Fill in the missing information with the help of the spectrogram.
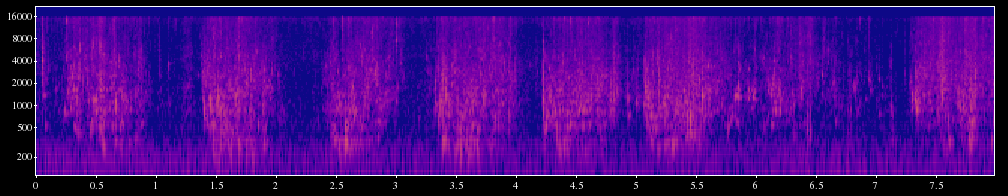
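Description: Bare feet wading through shallow muddy water, each step sloshing and splashing, in a steady run of steps about one a second.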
